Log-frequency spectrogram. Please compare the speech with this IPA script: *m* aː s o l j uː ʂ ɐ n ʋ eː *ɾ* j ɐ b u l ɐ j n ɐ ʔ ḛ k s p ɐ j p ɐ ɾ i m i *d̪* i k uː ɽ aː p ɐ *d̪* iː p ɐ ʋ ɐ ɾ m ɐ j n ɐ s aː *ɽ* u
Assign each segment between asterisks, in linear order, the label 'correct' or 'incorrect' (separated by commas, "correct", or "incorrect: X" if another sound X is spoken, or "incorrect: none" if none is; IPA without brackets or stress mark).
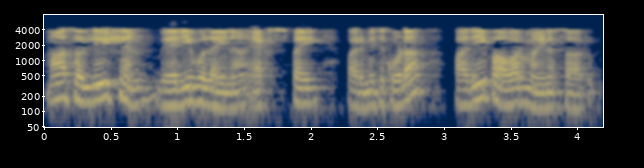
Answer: correct, correct, incorrect: t̪, correct, incorrect: ɾ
